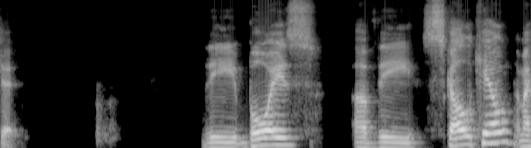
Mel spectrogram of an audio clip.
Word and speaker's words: Schuylkill: said it right love it okay skull kill skull kill this is it this is the most famous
